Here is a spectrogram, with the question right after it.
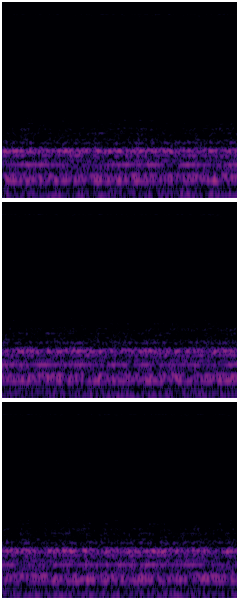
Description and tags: Ilmakierto loop
ventilator, conditioner, wind, vent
